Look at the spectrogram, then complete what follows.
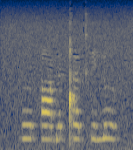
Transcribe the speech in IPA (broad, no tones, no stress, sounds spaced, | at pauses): ʊ h ɑ ɡ ɜ ǃ ɜ kʰ ɪ n ʊ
